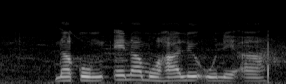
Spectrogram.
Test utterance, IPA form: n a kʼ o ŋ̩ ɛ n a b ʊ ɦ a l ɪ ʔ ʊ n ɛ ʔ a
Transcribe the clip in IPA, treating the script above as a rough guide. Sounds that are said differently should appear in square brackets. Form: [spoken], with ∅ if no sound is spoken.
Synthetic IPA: n a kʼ o ŋ̩ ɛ n a [m] ʊ ɦ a l ɪ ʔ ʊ n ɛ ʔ a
